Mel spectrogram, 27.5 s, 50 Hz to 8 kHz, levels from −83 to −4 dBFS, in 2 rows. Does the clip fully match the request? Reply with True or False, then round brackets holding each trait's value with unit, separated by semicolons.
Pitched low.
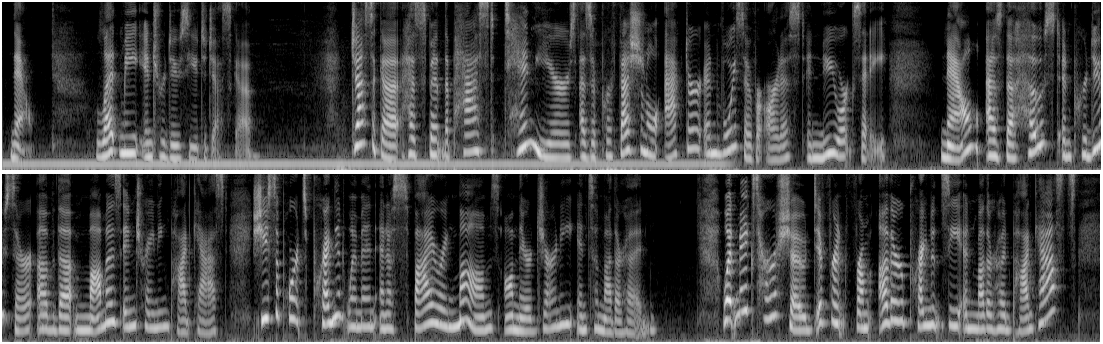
False (200 Hz)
